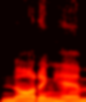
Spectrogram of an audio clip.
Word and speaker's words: Nottingham: It's found in hundreds of names like Nottingham and Birmingham. In these cases, it is correctly pronounced ham, Nottingham.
